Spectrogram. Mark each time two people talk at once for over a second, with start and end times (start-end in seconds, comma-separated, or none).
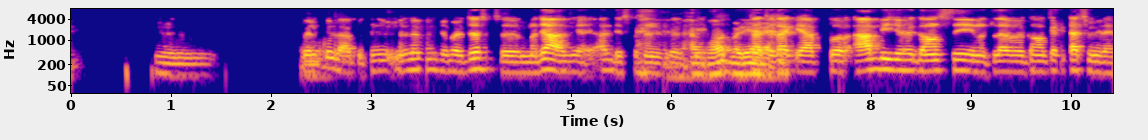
5.7-7.2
